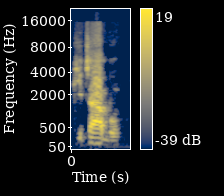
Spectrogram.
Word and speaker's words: Kitabu: For example, if you talk about a name like Kitabu, which is a book, Kitabu, you realize that we do have the ki, ta, bu.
